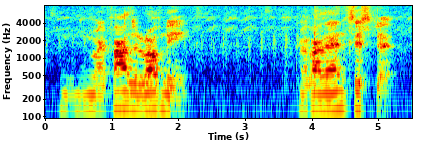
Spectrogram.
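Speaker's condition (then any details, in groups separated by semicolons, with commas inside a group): Slurred speech from poisoning; hypersalivation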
